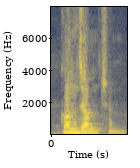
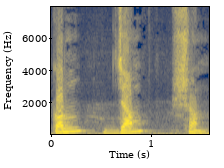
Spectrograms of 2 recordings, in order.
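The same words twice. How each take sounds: First: Said in the usual way. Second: consumption very slowly as কন... জাম... শন; long gaps between কন, জাম and শন; three separate beats. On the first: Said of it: "তিনটা অংশে বাড়ি খাচ্ছে". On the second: Shown as a demonstration. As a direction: break consumption into three isolated syllables. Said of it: "তিনবার বাড়ি খায় এটা".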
